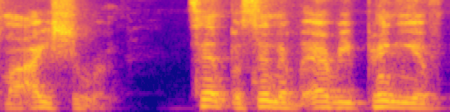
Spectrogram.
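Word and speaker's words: מעשר: Means 10th in Hebrew and is pronounced ma'aser.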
